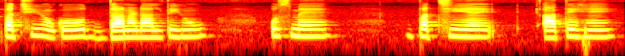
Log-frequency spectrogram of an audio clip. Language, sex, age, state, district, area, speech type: Hindi, female, 30-45, Rajasthan, Karauli, rural, spontaneous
